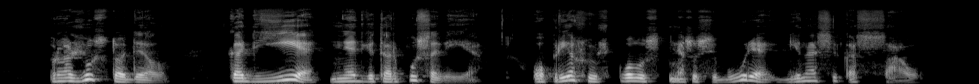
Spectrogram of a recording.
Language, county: Lithuanian, Šiauliai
